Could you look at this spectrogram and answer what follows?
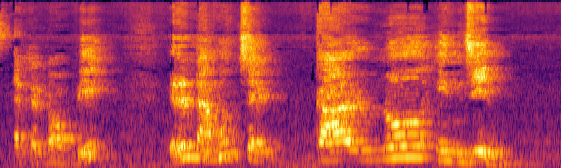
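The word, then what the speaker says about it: Carnot: এটা ইংরেজিতে পড়লে অনেকের কাছে কার্নট মনে হবে, কার্নট। আমি যদিও অত ভালো ইংরেজি পারি না, বাট এখানে নটের ঠিক উচ্চারণ হবে না, বলে এটা হবে কার্নোস ইঞ্জিন, কার্নোস ইঞ্জিন অথবা কার্নো ইঞ্জিন।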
